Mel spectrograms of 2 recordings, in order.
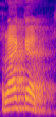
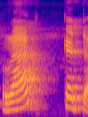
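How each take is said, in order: First: Said in the usual way. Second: "racket" broken in two, with a gap before the second syllable; split into syllables. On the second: Shown as a demonstration. Teacher showing children two syllables, "racket" split apart. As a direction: say "racket" as two separate beats. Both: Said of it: "We want to separate like this only".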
